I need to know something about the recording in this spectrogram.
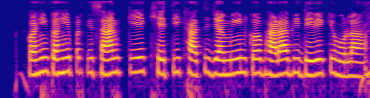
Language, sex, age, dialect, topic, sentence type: Bhojpuri, female, 18-24, Western, agriculture, statement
